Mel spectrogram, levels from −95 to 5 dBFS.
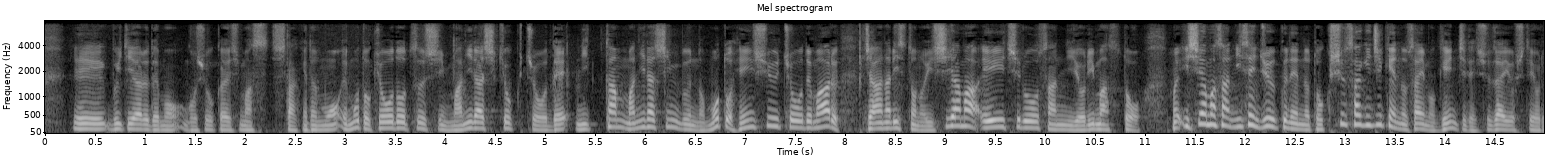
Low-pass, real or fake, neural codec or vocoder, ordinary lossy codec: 7.2 kHz; real; none; AAC, 48 kbps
